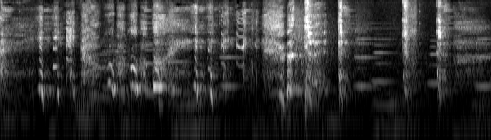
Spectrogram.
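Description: A woman coughs and splutters in a series of short, sharp bursts that are mixed with laughter-like gasps, loud and close, with other voices faintly around.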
